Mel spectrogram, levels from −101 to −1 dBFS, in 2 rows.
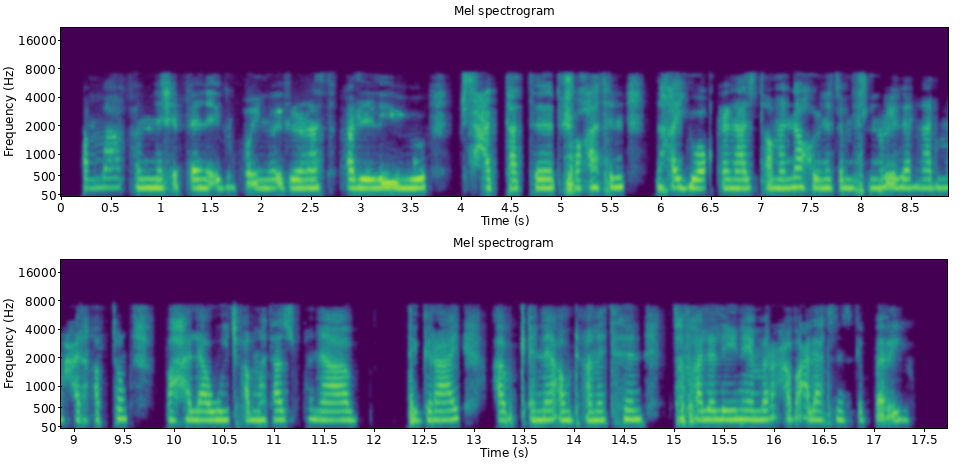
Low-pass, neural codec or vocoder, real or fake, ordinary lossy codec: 7.2 kHz; none; real; AAC, 32 kbps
